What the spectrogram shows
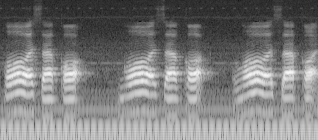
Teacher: gha ini ingat juga termasuk al-isti'la dengan mengangkat pangkal lidah. · qa ini termasuk syiddah sifatnya. Huruf lisani pangkal lidah dengan langit-langit dekat dengan pita suara.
